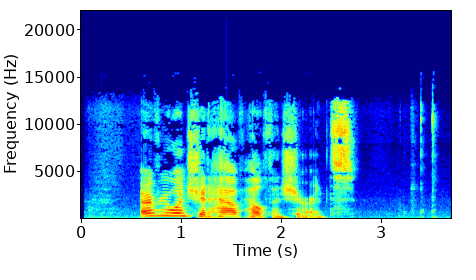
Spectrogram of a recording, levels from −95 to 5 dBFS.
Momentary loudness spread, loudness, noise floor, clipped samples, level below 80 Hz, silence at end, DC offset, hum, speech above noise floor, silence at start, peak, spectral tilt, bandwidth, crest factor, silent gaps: 15 LU; -16 LUFS; -58 dBFS; under 0.1%; -58 dBFS; 0.15 s; under 0.1%; none; 42 dB; 0.6 s; 0 dBFS; -2.5 dB/octave; 13.5 kHz; 18 dB; none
